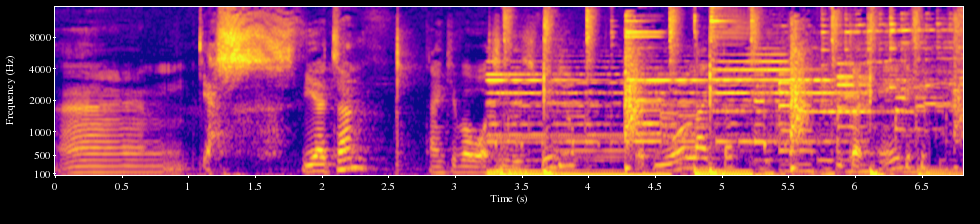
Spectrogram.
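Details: Adult speaker; normal speech.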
